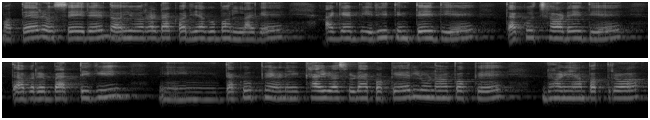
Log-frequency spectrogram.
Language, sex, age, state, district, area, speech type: Odia, female, 45-60, Odisha, Dhenkanal, rural, spontaneous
